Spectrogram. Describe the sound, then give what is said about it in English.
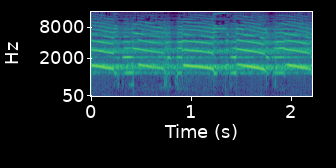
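A man draws a violin bow across an acoustic guitar string; it squeaks and wavers in rising, clucking bursts, imitating a chicken. The scratchy, strained tones repeat several times in loud succession with no voices. “Chicken.”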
